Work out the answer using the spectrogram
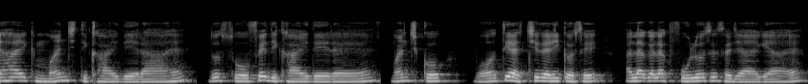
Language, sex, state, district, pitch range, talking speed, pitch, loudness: Hindi, male, Bihar, Kishanganj, 130-165 Hz, 185 wpm, 150 Hz, -25 LUFS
